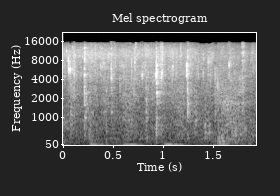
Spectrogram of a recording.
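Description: Milk poured into a hot roux in a pot gives a steady, soft sizzling crackle close by, with no talking.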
